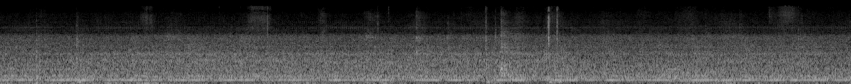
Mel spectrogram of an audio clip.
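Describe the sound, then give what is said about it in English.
A projector fan runs with a steady, even whirring drone and a low hum beneath it, with only a few faint ticks. “Turn off the projector.”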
